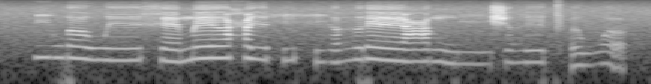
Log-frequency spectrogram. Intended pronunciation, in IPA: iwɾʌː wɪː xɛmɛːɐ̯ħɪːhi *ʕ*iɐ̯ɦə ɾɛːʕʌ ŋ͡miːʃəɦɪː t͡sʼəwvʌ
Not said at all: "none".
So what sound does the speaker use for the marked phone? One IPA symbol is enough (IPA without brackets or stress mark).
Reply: h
